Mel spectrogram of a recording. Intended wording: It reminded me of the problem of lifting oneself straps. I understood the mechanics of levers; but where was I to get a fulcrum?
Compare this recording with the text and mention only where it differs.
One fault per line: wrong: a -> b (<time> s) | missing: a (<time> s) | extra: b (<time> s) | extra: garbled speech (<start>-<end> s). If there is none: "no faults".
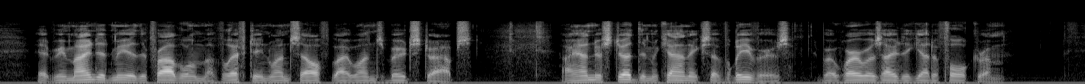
extra: by one's boot (3.3 s)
